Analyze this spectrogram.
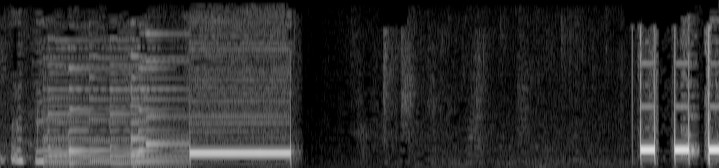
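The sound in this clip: Telephone dialing tones as an office call is put through to the accounting department: a run of stepped multi-tone beeps, a steady held tone, a pause, then three short loud beeps.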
